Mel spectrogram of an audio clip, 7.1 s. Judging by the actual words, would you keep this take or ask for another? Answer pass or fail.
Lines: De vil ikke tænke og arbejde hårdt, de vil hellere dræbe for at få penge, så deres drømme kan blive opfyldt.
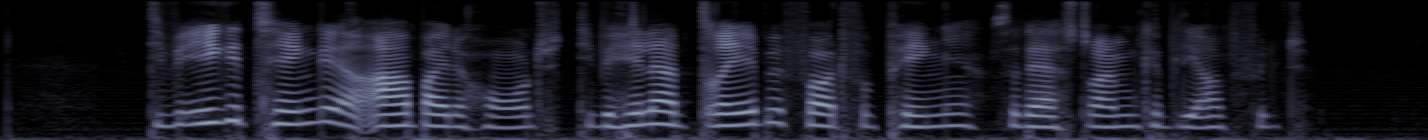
pass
